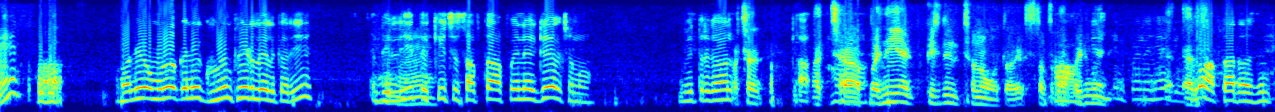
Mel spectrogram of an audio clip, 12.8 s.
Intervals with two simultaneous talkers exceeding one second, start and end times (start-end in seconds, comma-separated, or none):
10.6-12.0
